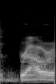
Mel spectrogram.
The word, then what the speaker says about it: Brauerei: are going to be delivering the term brewery as broward I as the Germans recruited pronounce it yes in Auriga is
